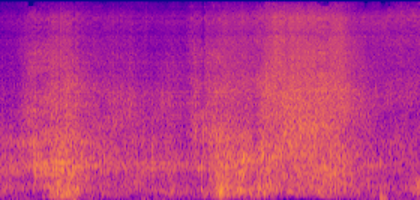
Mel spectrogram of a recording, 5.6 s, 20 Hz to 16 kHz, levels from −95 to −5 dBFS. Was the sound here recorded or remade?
remade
